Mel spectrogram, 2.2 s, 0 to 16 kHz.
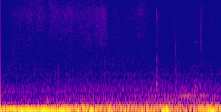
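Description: A sports car with an 8-speed automatic transmission and active exhaust idles with a deep, steady exhaust rumble, loud, with faint higher crackles flickering over the low drone throughout.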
